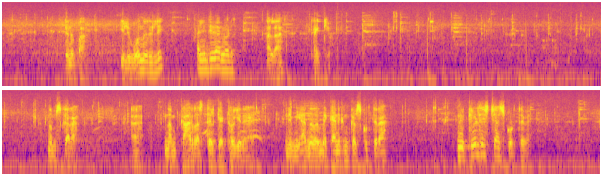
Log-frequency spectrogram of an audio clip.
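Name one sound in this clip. An adult man talks with another man close by.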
